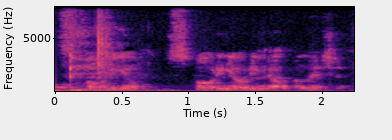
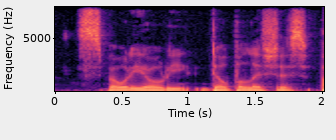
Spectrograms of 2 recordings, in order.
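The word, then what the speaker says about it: Spottieottiedopaliscious: How do you say it? What is it? – Spodioli Dopalicious. – There you go. Spodioli Dopalicious by Outkast.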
